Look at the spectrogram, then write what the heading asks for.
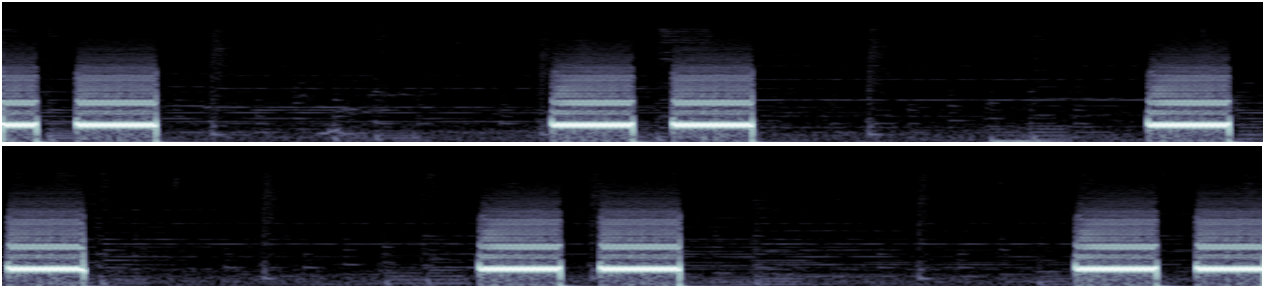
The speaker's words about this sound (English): Hopefully it will ring and he will pick up. It's ringing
